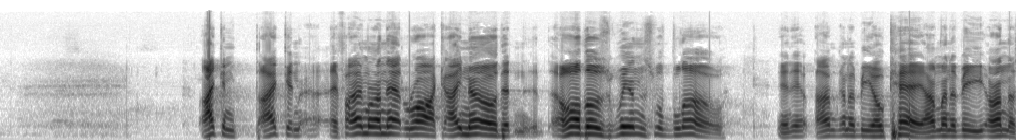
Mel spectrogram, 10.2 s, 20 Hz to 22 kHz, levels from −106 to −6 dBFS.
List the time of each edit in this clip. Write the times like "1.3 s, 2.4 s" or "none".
1.8 s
